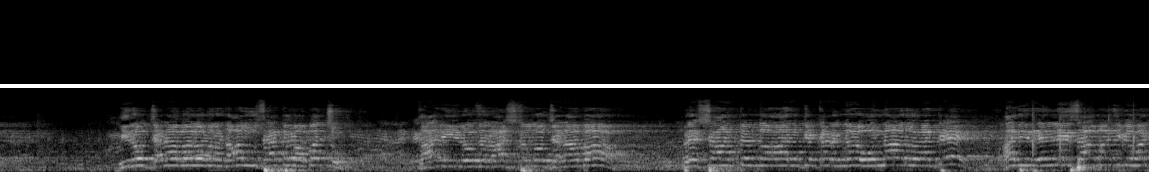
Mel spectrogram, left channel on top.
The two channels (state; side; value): silent; left; digital silence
